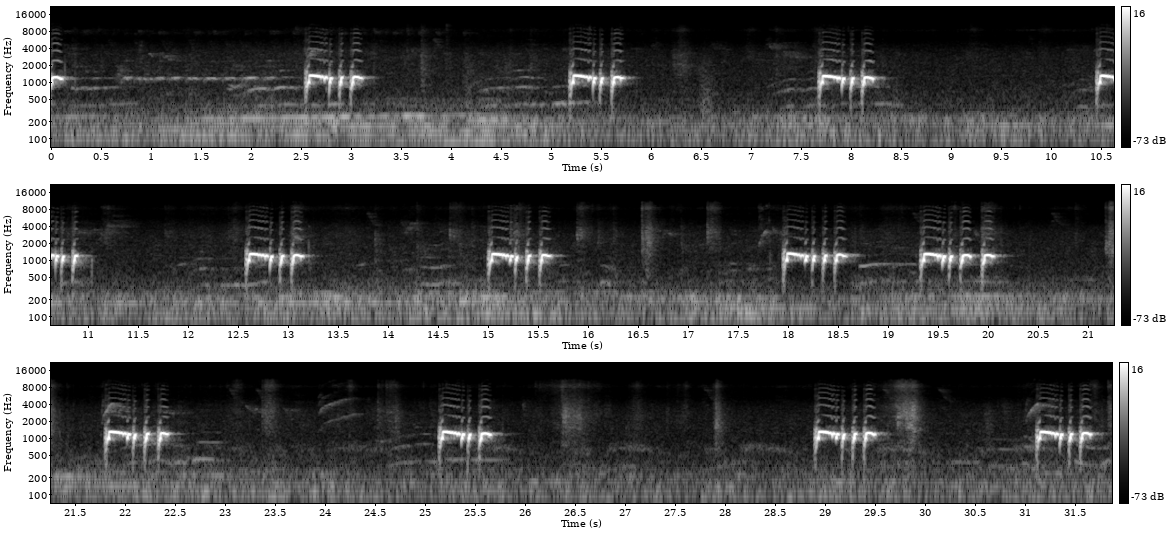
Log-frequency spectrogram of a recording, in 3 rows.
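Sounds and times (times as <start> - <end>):
zebra dove cooing: 0.0 - 3.4, 4.4 - 5.9, 7.5 - 8.5, 10.4 - 11.1, 12.4 - 13.4, 14.4 - 16.0, 17.8 - 20.3, 21.7 - 23.0, 25.1 - 25.9, 28.1 - 31.8.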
